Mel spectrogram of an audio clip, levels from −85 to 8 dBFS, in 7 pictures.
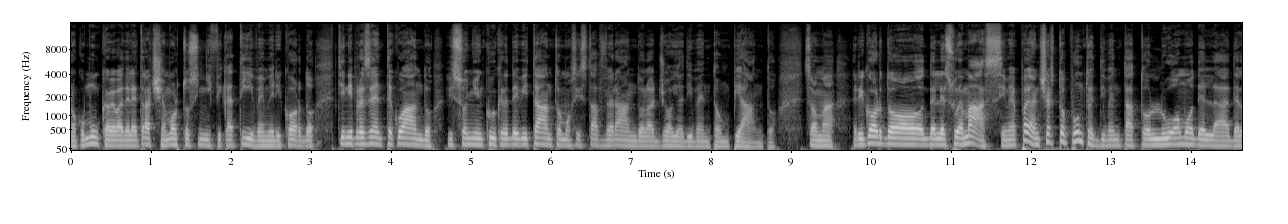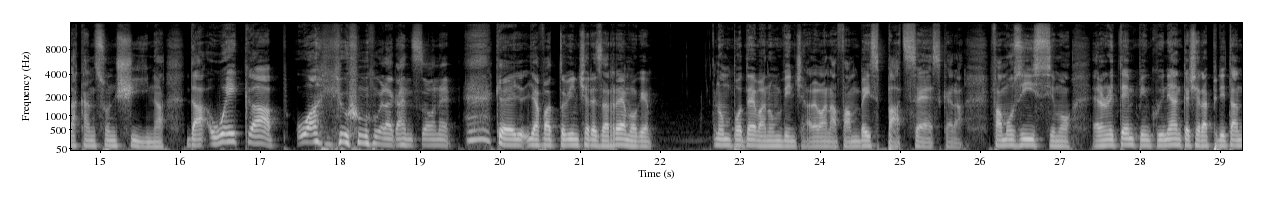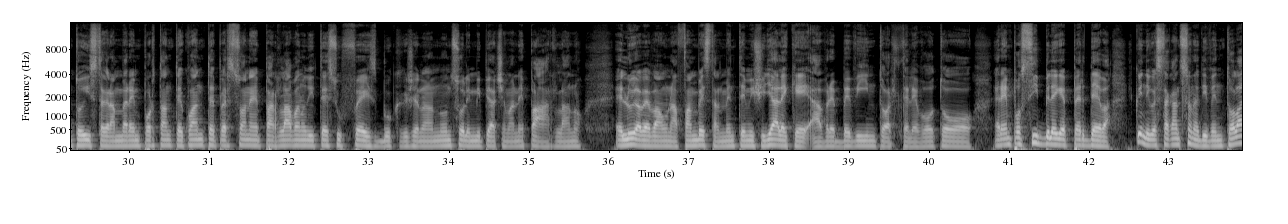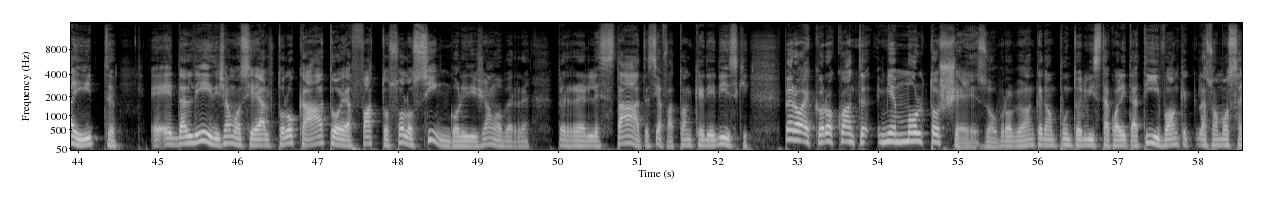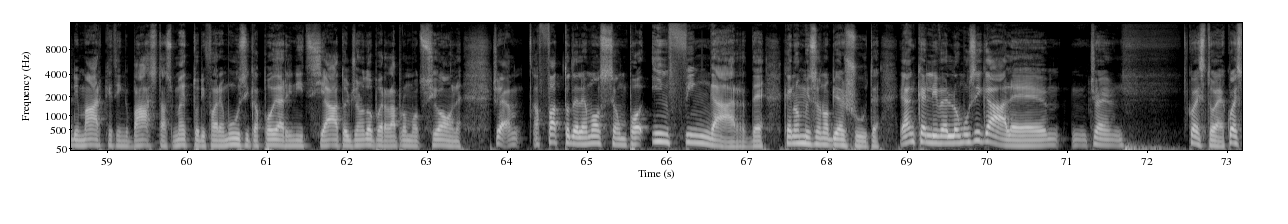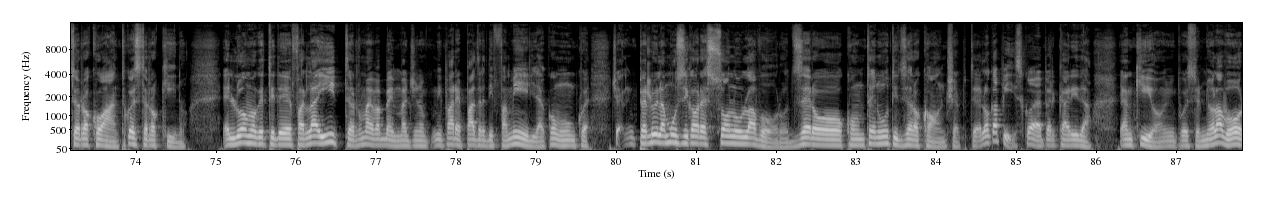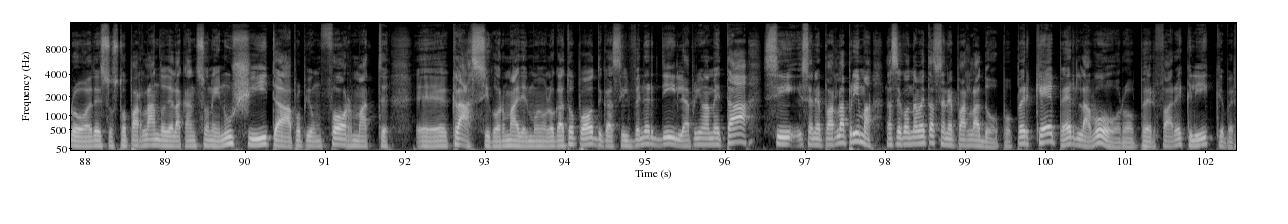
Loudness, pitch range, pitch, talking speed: -20 LUFS, 110-140 Hz, 120 Hz, 170 wpm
